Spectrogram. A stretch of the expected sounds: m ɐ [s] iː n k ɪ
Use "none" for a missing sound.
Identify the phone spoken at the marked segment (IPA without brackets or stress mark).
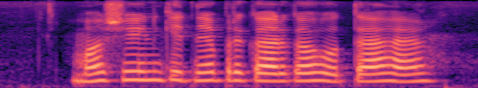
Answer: ʃ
